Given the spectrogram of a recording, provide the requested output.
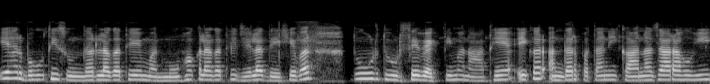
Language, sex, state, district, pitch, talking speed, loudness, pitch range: Chhattisgarhi, female, Chhattisgarh, Raigarh, 210 Hz, 220 wpm, -17 LUFS, 195-220 Hz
